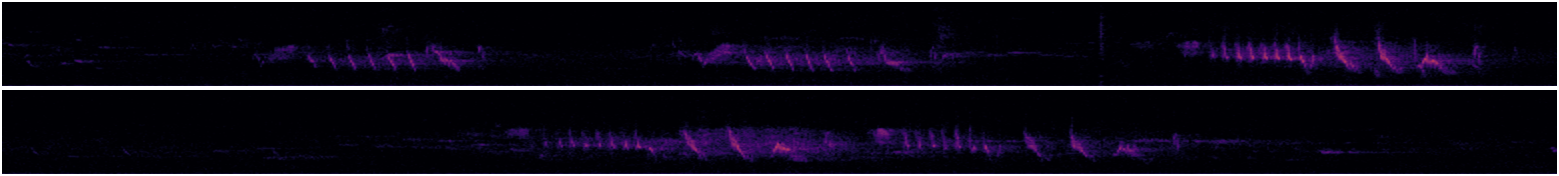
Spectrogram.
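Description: Faint bird song: short trills of rapid high chirps, each about a second long, repeating every few seconds, with a longer run of them about two-thirds of the way through.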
